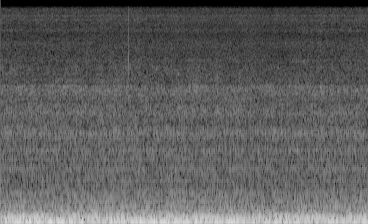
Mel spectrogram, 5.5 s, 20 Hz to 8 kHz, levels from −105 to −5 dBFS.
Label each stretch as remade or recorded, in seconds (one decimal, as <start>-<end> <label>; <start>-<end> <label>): 0.0-2.5 recorded; 2.5-4.5 remade; 4.5-5.5 recorded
